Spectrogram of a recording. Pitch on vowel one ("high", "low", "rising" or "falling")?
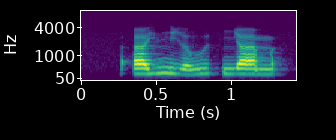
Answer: rising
